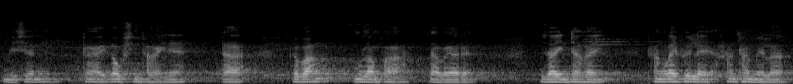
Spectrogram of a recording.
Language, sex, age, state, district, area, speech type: Bodo, male, 18-30, Assam, Chirang, rural, spontaneous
